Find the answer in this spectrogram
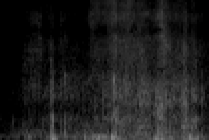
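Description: Rustling and a few dull knocks of a camera being handled and repositioned, with light crunching in snow.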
